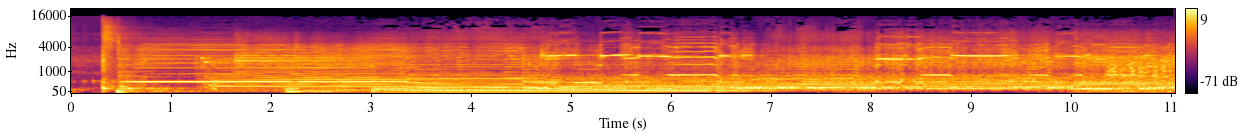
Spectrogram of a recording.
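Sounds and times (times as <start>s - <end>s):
distorted electric guitar feedback: 0.0s - 11.0s.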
